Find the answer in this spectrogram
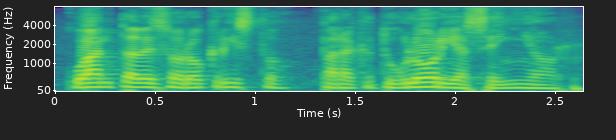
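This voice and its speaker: A man preaching a sermon to his congregation, swinging between loud exhortation and soft asides. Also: medium pitch, fairly even intonation, a little fast. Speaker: pastor.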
